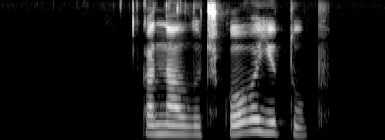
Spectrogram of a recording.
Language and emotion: Russian, neutral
